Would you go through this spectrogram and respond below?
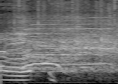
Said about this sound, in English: Her part was a little louder. That's okay. It's all right. Applause, just a little louder.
